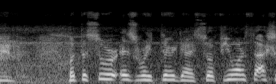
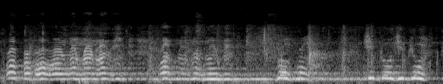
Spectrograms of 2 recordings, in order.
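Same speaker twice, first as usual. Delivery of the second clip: being chased; 6 semitones higher than usual. Real, not acted. Fleeing a peeking killer clown.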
